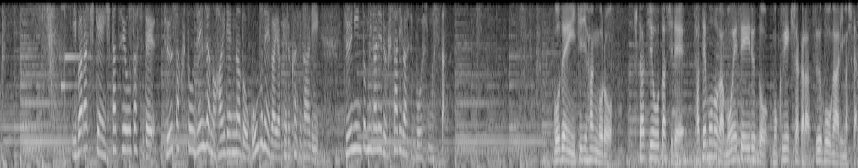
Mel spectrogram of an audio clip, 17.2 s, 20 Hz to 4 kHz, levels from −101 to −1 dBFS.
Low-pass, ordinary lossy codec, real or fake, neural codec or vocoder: 3.6 kHz; none; real; none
